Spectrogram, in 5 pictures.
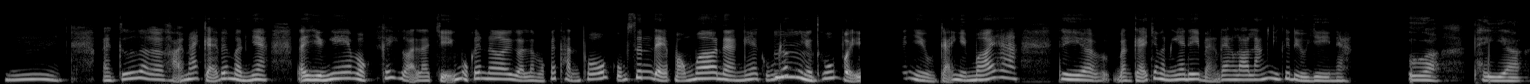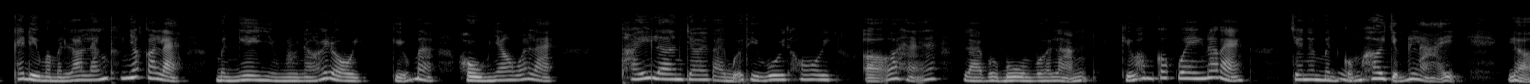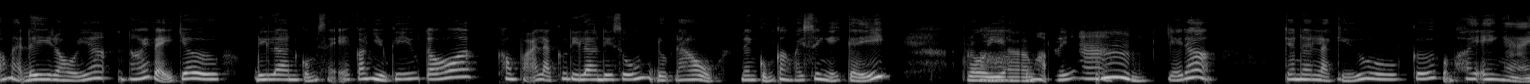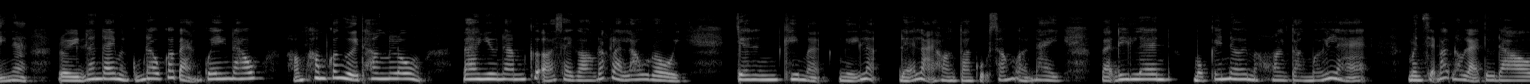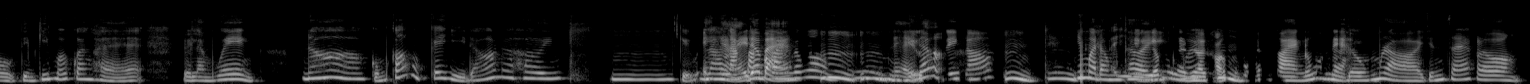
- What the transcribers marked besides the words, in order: tapping; other background noise; sniff
- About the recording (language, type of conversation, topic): Vietnamese, advice, Bạn có nên chuyển nhà sang thành phố khác để tìm cơ hội tốt hơn hoặc giảm chi phí sinh hoạt không?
